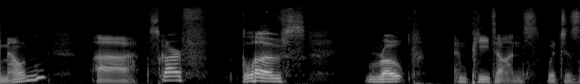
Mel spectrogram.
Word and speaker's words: piton: know they're not pronounced Titans how are they pronounced Pete on both of my brothers are into climbing and yeah I mentioned a peyten once in front of my little brother he's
